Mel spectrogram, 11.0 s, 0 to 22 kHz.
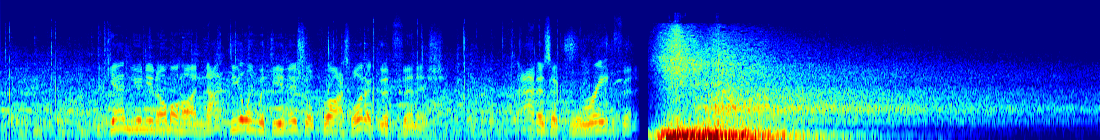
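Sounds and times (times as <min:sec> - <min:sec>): deep boom: 0:06.5 - 0:08.8.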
